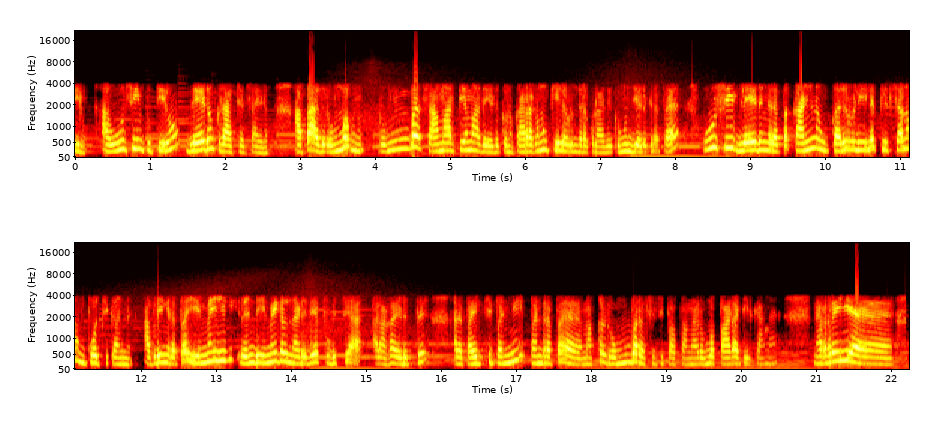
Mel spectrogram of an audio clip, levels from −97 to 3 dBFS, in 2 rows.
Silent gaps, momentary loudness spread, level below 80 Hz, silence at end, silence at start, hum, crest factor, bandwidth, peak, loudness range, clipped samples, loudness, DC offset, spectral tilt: none; 11 LU; -52 dBFS; 0.05 s; 0 s; none; 16 dB; 7.2 kHz; 0 dBFS; 5 LU; under 0.1%; -17 LUFS; under 0.1%; -7.5 dB/octave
